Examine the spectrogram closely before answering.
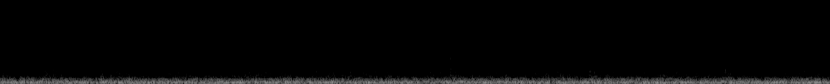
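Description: A fingertip taps on a touchscreen.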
